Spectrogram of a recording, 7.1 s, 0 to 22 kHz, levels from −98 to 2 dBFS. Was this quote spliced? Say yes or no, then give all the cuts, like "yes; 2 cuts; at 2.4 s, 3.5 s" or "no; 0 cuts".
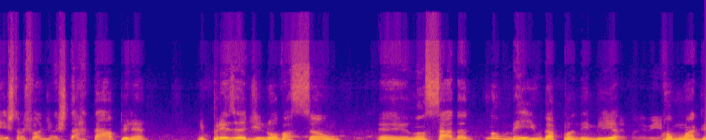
no; 0 cuts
